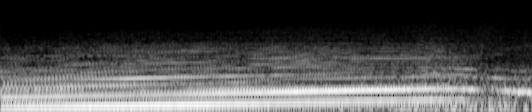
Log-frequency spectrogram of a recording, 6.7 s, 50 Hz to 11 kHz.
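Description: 2002 Ford Mustang GT's 4.6-litre V8 heard from inside the cabin, accelerating with its pitch rising steadily for about five seconds, then easing off near the end.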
